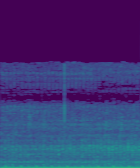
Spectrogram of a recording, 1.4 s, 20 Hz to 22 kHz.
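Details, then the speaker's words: BMW idle with a light, fast metallic ticking over the firing beat, amplified 10 dB; mechanics say the tic-tic comes from the timing chain (distribuție). Timing chain rattle. "Un cârjei. Da? Ăla vine de la distribuție."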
